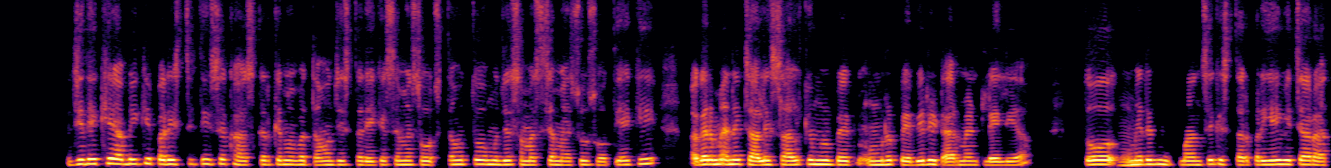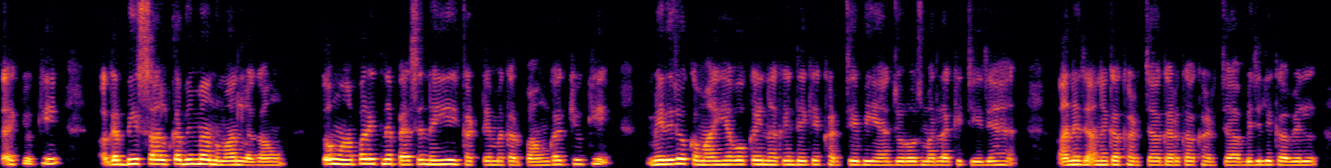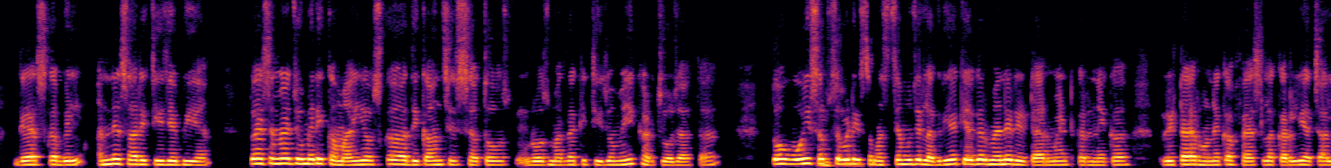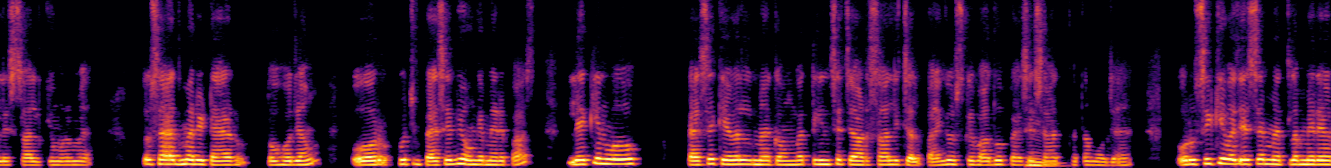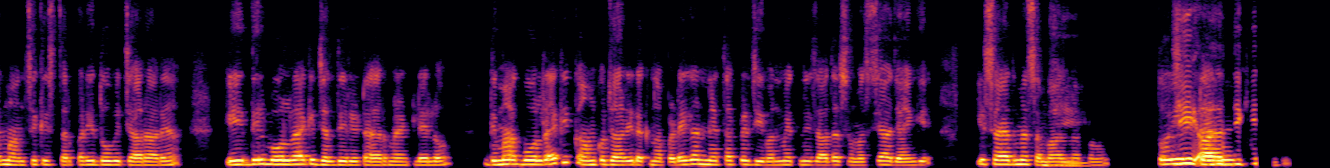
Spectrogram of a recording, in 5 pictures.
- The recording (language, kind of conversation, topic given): Hindi, advice, आपको जल्दी सेवानिवृत्ति लेनी चाहिए या काम जारी रखना चाहिए?
- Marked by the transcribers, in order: in English: "रिटायरमेंट"; in English: "रिटायरमेंट"; in English: "रिटायर"; in English: "रिटायर"; in English: "रिटायरमेंट"; in English: "रिटायरमेंट"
